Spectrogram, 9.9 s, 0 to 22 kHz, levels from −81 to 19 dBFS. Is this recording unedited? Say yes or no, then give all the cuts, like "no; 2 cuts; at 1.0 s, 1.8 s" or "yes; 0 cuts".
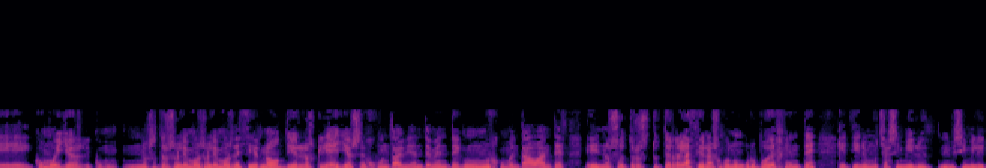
no; 3 cuts; at 2.0 s, 5.8 s, 8.4 s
